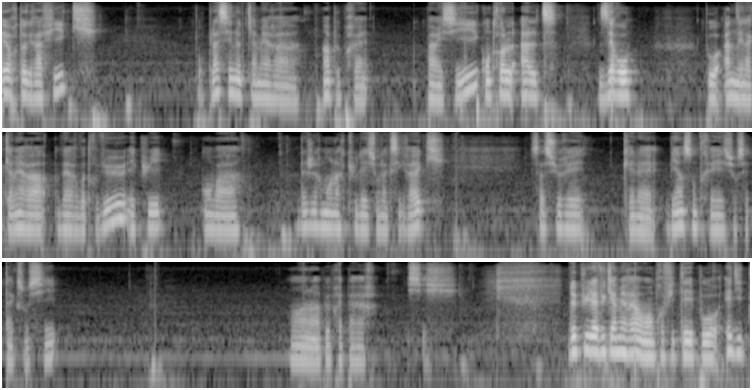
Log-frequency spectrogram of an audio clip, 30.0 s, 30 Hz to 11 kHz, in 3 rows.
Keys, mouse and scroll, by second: 0.5 scroll up 5, 1.1 alt+shift+click, 6.5 ctrl+alt+KP_0, 8.8 Tab, 9.2 right click, 10.3 alt+click, 12.5 g, 15.3 KP_0, 17.1 g, 25.5 alt+click, 26.6 right click, 27.3 KP_0, 28.1 scroll up 1, 28.8 Tab.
